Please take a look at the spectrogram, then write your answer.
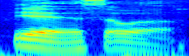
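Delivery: ordinary talk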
